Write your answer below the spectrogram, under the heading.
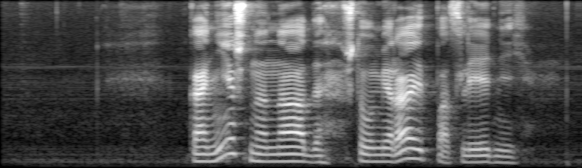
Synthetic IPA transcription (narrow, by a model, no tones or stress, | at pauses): kɐnʲeʂnənad̪əʂt̪oʊmʲɪɾajɪt̪̚pɐsʲlʲed̪ʲnʲɪj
